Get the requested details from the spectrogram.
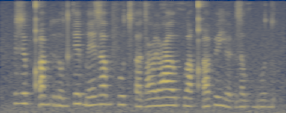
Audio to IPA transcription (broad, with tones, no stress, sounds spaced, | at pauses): z ʏ˦ b qʼ y˧ b r u˨ d k e˦ b e˨˦ z ɐː˦ b f u˧ t͡sʼ ɐ˨ d ʕ y˧ ʕ ɐː˦ xʷ ɐː˧ qʼ y˨˦ p y˦ j ʏː˨ ʔ z ɐ˦˨ xʷ b u˧ d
